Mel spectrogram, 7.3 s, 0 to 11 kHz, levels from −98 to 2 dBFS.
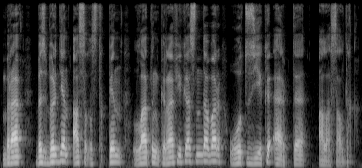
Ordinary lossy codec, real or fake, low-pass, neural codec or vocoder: none; real; 9.9 kHz; none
